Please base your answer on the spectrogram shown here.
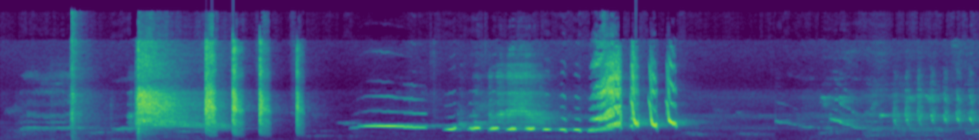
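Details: Masteran recording of a white-rumped shama for untrained and non-singing shamas: sharp clicks and harsh notes, a smooth rising whistle, then a rapid rattling run of chirps ending in softer notes.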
